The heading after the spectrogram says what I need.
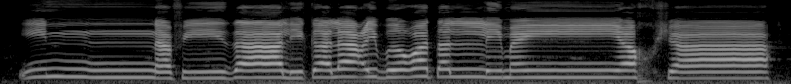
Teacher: یا دیکھنے میں ایک ہے اور پڑھنے میں 2 مرتبہ پڑھا جائے گا، ایک مرتبہ نون کے ساتھ ملا کر اور دوسری مرتبہ خود. تو نون ساکن پر یہاں پر غنہ ادغام کے ساتھ ہوگا.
